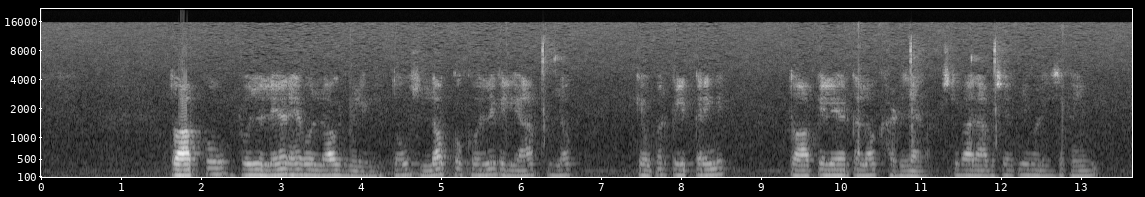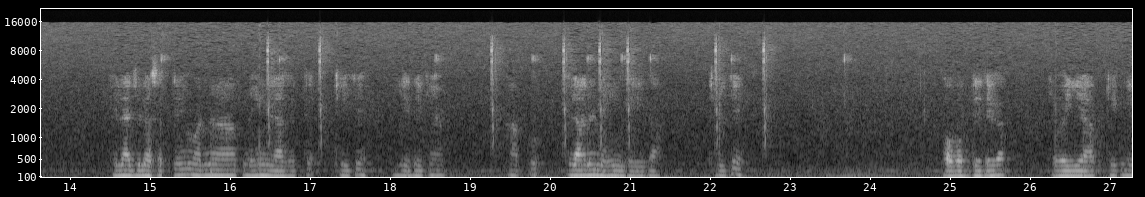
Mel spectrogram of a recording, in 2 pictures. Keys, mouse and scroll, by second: 6.2 click, 10.8-26.2 drag.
